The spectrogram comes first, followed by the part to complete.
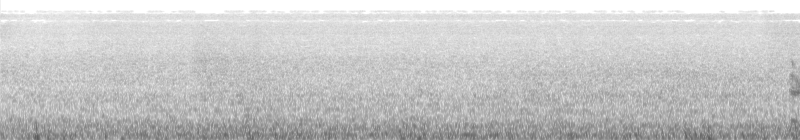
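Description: Steady, even rushing noise of machinery running in the background, with no distinct knocks or tones.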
